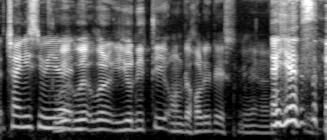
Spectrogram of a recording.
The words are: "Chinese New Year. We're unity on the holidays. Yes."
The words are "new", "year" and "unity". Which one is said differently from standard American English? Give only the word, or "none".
year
